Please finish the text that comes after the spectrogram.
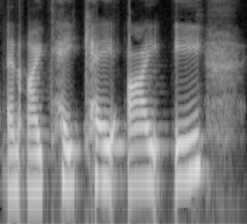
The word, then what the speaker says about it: Nikkei: And I think it's pronounced Nikkei, which is Nikkie.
